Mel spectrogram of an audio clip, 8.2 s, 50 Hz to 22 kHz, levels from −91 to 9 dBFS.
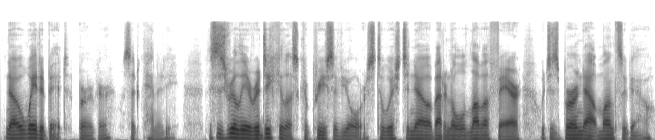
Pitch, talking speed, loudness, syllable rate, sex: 95 Hz, 220 wpm, -18 LUFS, 5.9 syllables/s, male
